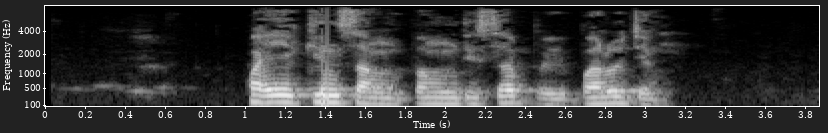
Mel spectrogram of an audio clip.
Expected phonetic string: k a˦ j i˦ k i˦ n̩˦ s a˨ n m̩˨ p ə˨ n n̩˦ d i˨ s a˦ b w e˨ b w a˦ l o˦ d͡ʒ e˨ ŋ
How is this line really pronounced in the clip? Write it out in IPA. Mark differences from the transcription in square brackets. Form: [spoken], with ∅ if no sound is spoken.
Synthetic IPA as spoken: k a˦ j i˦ k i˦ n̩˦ s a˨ [ŋ] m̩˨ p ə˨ [ŋ] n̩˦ d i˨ s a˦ b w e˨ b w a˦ l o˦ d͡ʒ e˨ ŋ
